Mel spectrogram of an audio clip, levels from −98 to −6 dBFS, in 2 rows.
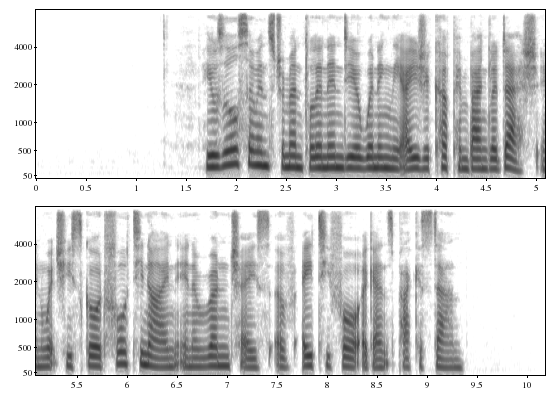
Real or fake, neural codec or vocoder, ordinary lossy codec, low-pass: real; none; none; 7.2 kHz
